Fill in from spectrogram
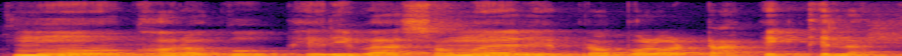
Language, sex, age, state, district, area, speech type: Odia, male, 18-30, Odisha, Khordha, rural, read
